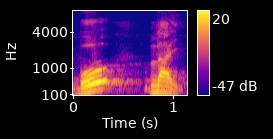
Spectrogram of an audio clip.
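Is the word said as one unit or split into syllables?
split. The word is split into two separate syllables.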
